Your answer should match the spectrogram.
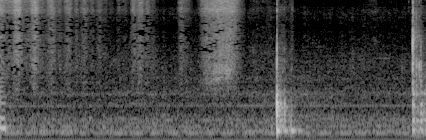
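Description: Quiet kitchen handling over a mixing bowl: a brief soft hiss about two seconds in, then a single sharp clack as a utensil is handled, shortly before a wire whisk is taken up.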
